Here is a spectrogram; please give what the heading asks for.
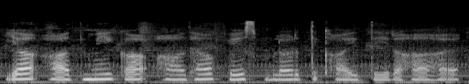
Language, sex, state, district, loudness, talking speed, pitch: Hindi, female, Uttar Pradesh, Lalitpur, -19 LUFS, 130 wpm, 220 Hz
